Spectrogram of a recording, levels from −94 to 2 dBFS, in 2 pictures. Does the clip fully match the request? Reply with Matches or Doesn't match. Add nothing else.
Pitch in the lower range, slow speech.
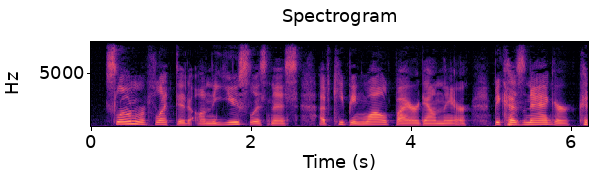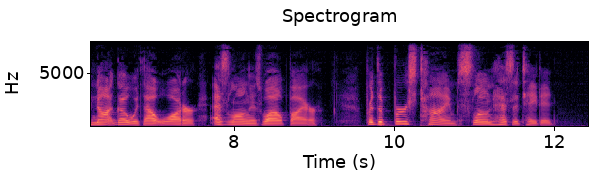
Doesn't match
